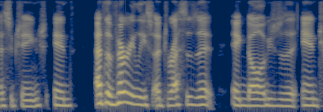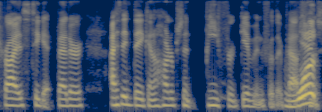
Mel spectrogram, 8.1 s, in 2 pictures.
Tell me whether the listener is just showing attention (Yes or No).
No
